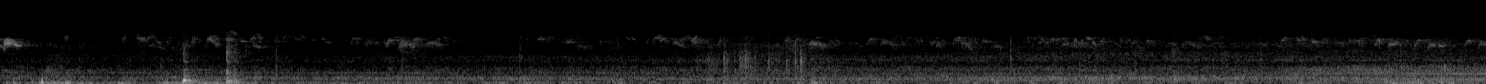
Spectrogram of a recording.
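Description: Small birds chirping over and over, with a steady low hum underneath. A couple of sharp knocks come about two seconds in.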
